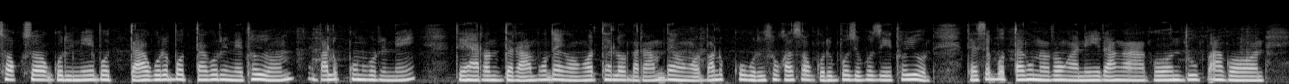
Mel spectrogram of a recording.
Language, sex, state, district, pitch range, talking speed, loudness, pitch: Chakma, female, Tripura, Unakoti, 195-215 Hz, 165 wpm, -12 LUFS, 205 Hz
